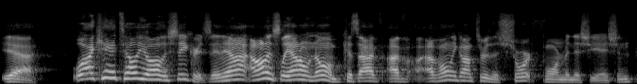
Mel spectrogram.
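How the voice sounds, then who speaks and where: A man's voice: on the high side, very animated, a little fast, pushed and bright. Chatty man telling stories. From West Texas. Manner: chatty, rambling, jokey. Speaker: guest, Freemason. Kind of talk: casual storytelling interview. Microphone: desk microphone on a video call.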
